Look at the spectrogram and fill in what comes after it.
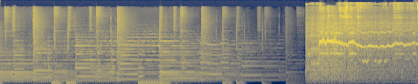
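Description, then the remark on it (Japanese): A short tinkling musical jingle plays, then cuts abruptly to loud steam hissing with a high, wavering squeal riding on top for the last couple of seconds. “いい音なります。湯気の音。”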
